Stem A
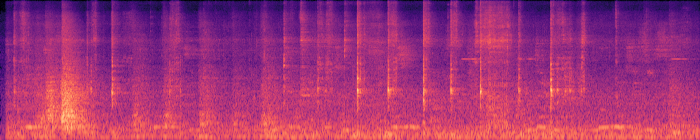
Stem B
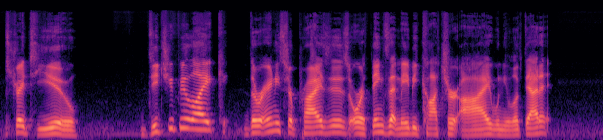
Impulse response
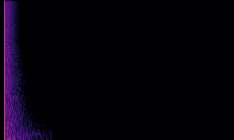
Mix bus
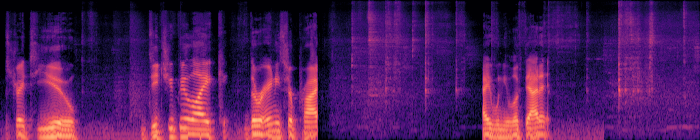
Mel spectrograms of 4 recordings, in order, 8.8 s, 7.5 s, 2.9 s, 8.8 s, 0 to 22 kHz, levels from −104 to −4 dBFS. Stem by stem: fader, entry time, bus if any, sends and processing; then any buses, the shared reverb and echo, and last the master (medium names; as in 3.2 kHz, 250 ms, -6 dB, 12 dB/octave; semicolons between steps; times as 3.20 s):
-7.5 dB, 0.85 s, no send, differentiator; auto duck -20 dB, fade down 1.30 s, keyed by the second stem
+3.0 dB, 0.00 s, muted 3.96–6.03 s, no send, octave divider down 2 oct, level +1 dB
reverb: none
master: treble shelf 3 kHz -11.5 dB; level rider gain up to 4.5 dB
